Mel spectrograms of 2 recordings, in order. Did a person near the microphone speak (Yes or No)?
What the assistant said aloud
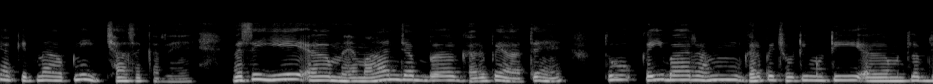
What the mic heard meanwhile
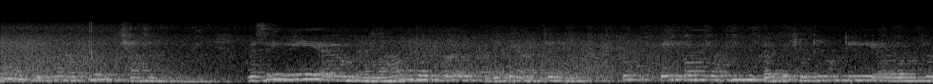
No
